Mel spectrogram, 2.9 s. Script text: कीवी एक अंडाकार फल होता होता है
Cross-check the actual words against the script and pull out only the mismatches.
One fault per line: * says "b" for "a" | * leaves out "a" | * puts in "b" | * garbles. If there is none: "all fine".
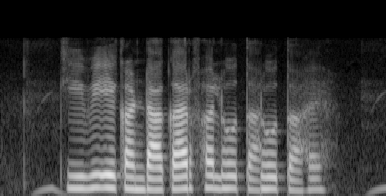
all fine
